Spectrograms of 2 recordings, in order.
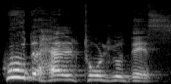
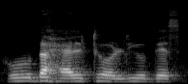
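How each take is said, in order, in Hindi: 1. यह गुस्से और बदतमीज़ी भरे लहजे में बोला गया है। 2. यह शांत और विनम्र लहजे में बोला गया है।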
